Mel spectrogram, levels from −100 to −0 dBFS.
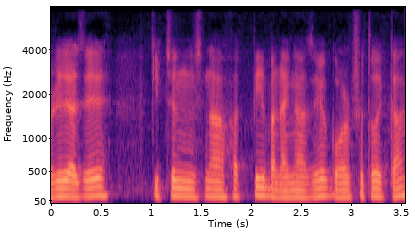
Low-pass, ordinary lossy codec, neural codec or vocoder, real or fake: none; none; codec, 16 kHz, 1.1 kbps, Voila-Tokenizer; fake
